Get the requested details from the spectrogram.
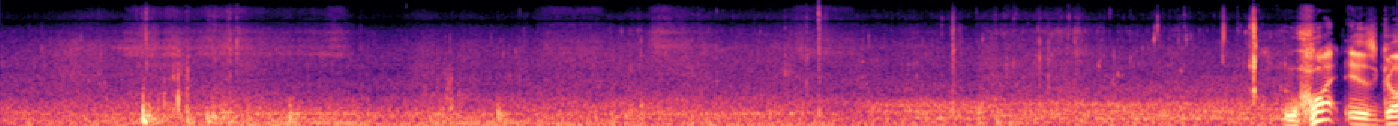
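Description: A rope scrapes and knocks against the side of a metal boat.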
